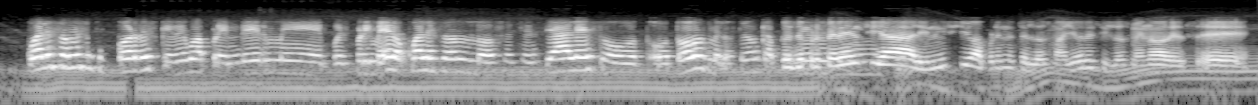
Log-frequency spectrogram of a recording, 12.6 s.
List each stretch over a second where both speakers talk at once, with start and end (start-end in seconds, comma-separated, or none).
7.8-9.1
